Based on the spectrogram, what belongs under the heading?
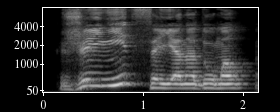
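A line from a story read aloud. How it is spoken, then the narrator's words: King's joyful announcement. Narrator (Russian): радостно сообщил король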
